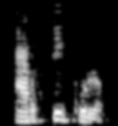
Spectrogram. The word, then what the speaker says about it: artículo: Vean, artículo, ar, primera sílaba, ti, segunda sílaba, cu, tercera sílaba, lo, cuarta sílaba. Pero como nosotros siempre vamos de derecha a izquierda, pues lo es la última, cu es la penúltima y ti es la antepenúltima y ahí es donde estamos viendo ubicados el acento en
